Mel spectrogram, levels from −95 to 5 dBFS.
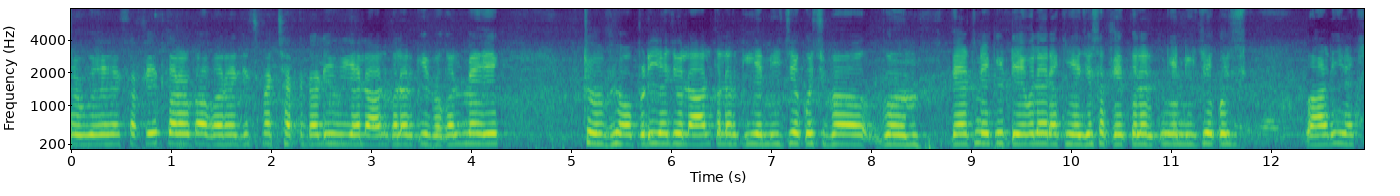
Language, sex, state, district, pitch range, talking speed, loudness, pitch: Hindi, female, Uttarakhand, Uttarkashi, 200-210 Hz, 190 wpm, -12 LUFS, 205 Hz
